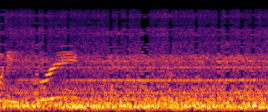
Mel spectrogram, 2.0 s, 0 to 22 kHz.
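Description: Carrier-branded Generac home standby generator's 1.0-liter OHV engine running steadily.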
